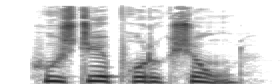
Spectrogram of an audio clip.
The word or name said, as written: husdyrproduktion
